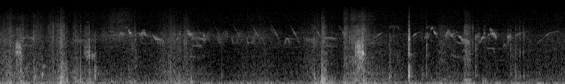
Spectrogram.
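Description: Small birds chirping and singing in short, quick calls throughout. A few close rustles come a little past halfway, followed by a sharp click.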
